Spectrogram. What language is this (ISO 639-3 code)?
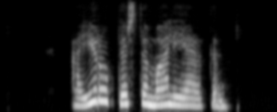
mrj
